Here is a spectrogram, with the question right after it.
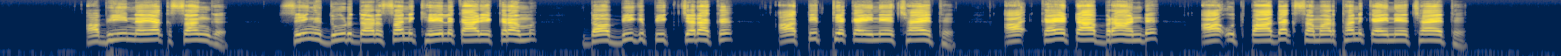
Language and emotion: Maithili, neutral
